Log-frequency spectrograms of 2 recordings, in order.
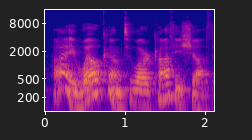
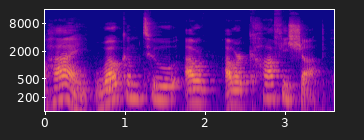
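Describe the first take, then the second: First: Imitating an American greeting a customer; lightly put-on American delivery, lively pitch swings; American accent. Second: Slow, careful English practice; practice reading. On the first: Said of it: "você ouviria um americano falar assim". (imitando sotaque americano) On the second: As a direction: read it out slowly, word by word. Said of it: "praticar, ó". (leitura lenta de treino em inglês) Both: Shown as a demonstration.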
